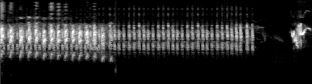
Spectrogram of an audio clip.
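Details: Eurasian tree sparrow in a songbird training recording: a dense, rapid rattling chatter lasting about three seconds, then a short pause and one sharp high chirp at the end.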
